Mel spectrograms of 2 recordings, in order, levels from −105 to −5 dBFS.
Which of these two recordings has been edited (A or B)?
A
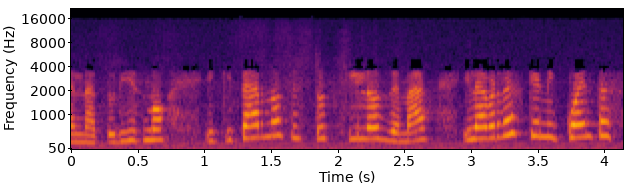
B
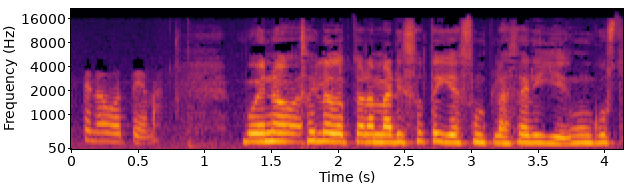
B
